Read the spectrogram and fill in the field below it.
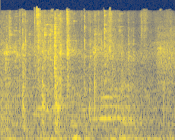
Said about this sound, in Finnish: Aasi löntystää Gaasan kaupungin laitamilla ja vetää kaasupulloilla lastattuja rattaita. Se normaali Gaasan näky.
